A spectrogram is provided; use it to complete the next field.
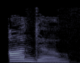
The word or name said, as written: ondo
